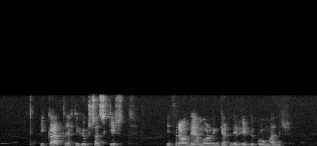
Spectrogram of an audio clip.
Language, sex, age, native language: Icelandic, female, 40-49, Icelandic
